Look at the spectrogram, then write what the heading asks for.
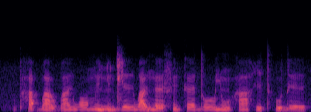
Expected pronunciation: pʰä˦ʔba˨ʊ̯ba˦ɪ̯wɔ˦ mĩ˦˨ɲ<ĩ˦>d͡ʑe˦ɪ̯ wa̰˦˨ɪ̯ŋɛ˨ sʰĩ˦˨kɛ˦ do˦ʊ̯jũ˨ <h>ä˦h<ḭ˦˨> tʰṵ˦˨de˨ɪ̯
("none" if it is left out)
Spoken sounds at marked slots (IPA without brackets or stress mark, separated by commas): ĩ˦˨, h, ḭ˦˨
